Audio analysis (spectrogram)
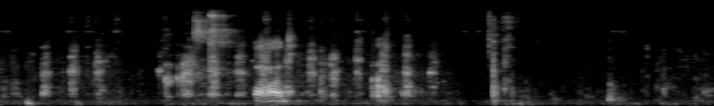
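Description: A pet dog barks on command indoors, a short sharp bark in the middle amid soft panting and whimpers, with someone speaking quietly around it.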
